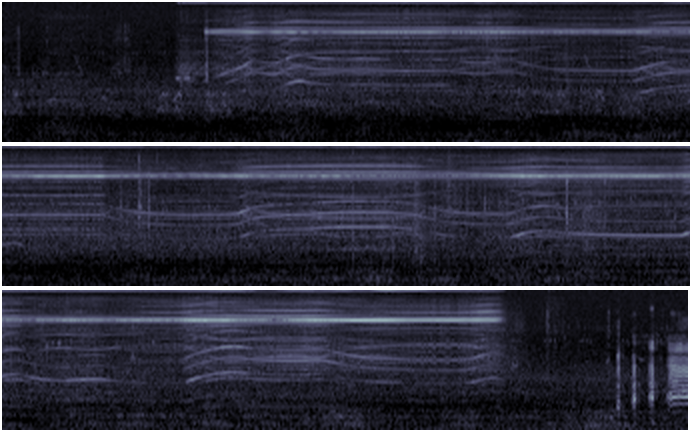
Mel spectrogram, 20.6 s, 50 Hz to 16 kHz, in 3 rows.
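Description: Electric motor and propeller of an 800 mm H-King Hawker Tempest RC warbird whining as the plane taxis, the whine rising and falling in pitch with the throttle over a steady high whistle. It cuts off abruptly near the end.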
